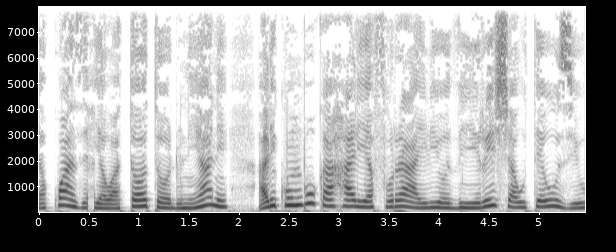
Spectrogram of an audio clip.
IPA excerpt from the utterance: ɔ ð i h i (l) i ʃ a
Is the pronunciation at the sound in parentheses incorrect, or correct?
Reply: incorrect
